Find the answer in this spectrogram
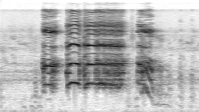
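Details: Decoy rooster kept for luring birds into a trap crows loudly: a short harsh opening note, then a long ringing, strongly harmonic middle section and a falling final note, all within under two seconds, against a quiet background.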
